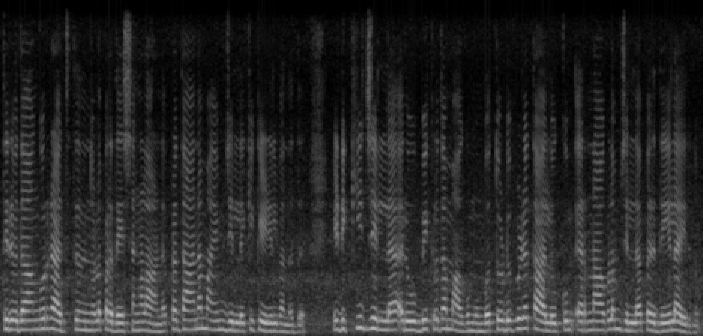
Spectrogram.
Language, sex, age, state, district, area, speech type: Malayalam, female, 18-30, Kerala, Ernakulam, rural, spontaneous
